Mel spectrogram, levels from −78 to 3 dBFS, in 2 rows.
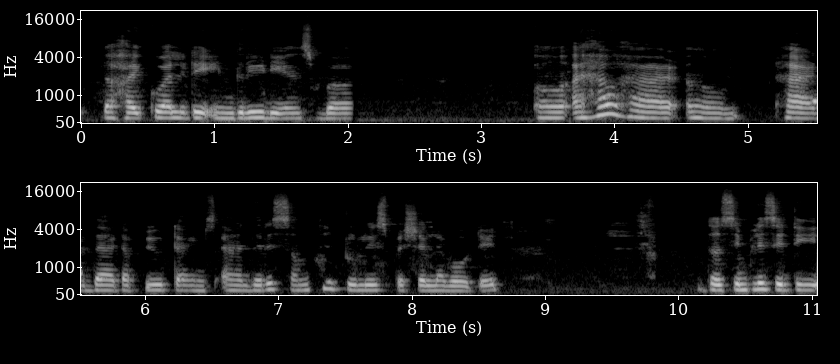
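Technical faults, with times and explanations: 0.00 to 11.04 s, speech suppressed in double talk: the speech sinks in level at 0.00–0.17, 0.46–2.36, 4.27–5.20, 5.55–9.23, 10.50–10.58 and 10.82–11.04 s. The dips run as deep as about 20 dB early on, around 15 dB in the middle stretches, and only about 10 then 5 dB near the end. That pattern is likely an echo canceller hearing both sides at once, mistaking this talker for loudspeaker echo and ducking everything.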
